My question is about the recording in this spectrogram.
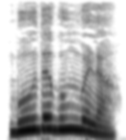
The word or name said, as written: ಬೂದಗುಂಬಳ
